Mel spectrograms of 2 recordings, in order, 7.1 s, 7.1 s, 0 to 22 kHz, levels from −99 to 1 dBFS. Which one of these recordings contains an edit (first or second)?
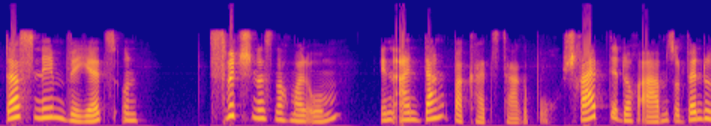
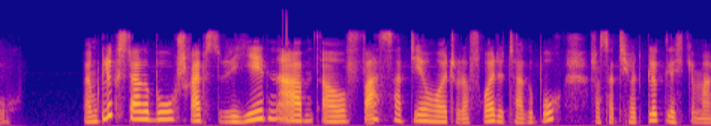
second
